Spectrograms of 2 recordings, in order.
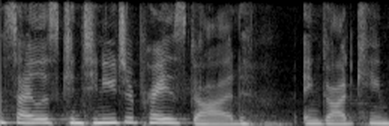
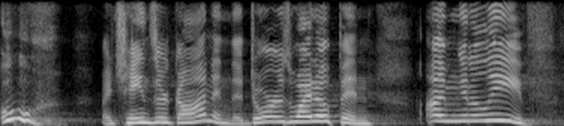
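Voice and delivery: much higher, louder, gleeful; mock excited prisoner; 7 semitones higher, 6 dB louder than usual. Pretending to be Paul in prison, gleeful mock excitement. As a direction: play a giddy freed prisoner. Imagining herself as freed prisoner.

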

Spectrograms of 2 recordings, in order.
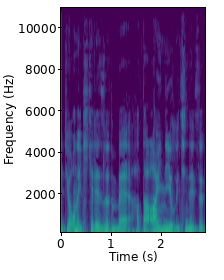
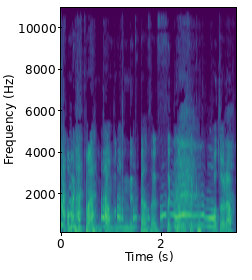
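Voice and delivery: higher and louder, laughing through it; laughing plea; 6 semitones higher, 5 dB louder than usual. Real, not acted. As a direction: beg them while still laughing. Pleading while laughing loud.

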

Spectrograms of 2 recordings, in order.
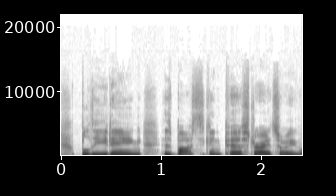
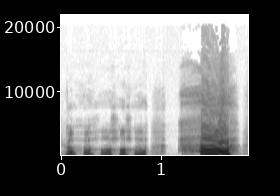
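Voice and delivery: high mock kiddie giggles that snap into a loud shriek; much higher hammed-up child laugh ending in a yelp; kids laughing then shriek; 11 dB louder than usual. Kids in theater laughing, then shocked.

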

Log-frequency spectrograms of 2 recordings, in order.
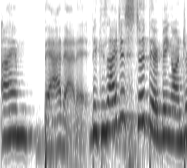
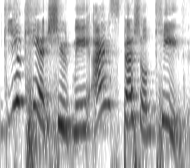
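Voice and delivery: high, drawn-out proclamation; mock grand defiance; 6 semitones higher, slower than usual. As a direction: declare it slowly, as if untouchable. Retold defiance at gunpoint.

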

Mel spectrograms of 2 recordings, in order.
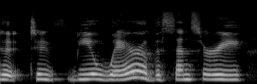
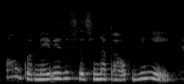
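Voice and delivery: much softer, gentle second thought; soft realization; 10 dB quieter than usual. Retold or imitated. Person being yelled at, calming themselves with a soft aside. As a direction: let it fall quiet as you reconsider. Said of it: "and then go, like".

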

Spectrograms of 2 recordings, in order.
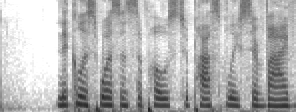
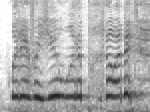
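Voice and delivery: flustered; 10 semitones higher, faster than usual. Retold or imitated. Flustered answer about certificate.

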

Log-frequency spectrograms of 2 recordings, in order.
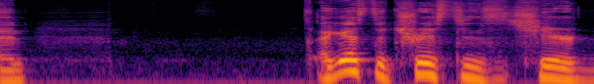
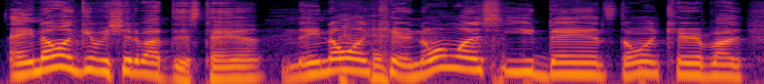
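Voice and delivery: high, loud scoffing at her; mocking dismissal; 7 semitones higher, 4 dB louder than usual. Telling Taya no one wants to see her dance, scoffing. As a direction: brush her off, louder and higher. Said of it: "I'm like".

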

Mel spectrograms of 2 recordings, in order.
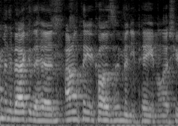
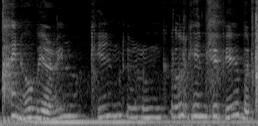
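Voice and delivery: whisper; 6 semitones higher, 5 dB quieter than usual. Acted. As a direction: draw it out in a hushed, intimate voice. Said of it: "it would come closer to you and whisper".

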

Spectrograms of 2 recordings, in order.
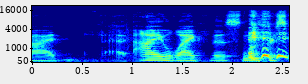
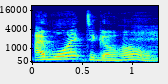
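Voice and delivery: higher and louder whiny line; amped-up girl imitation; 6 semitones higher, 8 dB louder than usual. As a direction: push the whine harder on command. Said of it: "More, more!".

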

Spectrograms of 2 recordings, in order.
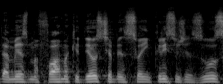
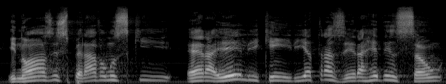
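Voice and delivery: higher, solemn Bible reading; scripture reading; 4 semitones higher than usual. Acted. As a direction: read the passage to the congregation. Reads the Bible passage aloud. (leitura bíblica solene)

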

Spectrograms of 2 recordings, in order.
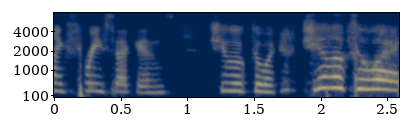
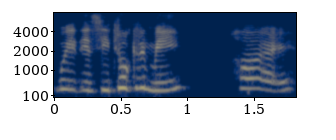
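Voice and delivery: ordinary delivery

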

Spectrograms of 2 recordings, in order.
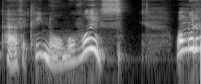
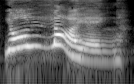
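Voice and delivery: high, loud outburst; cried out; 11 semitones higher, 11 dB louder than usual. A narrator's reading. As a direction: fling the accusation, outraged. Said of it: "he cried".

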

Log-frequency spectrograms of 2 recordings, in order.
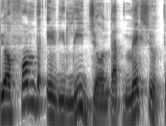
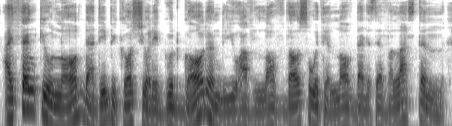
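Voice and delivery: soft, hushed, low prayer voice; mock soft thankful prayer; gentle quiet prayer; 5 semitones lower, 5 dB quieter than usual. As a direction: pray tenderly and quietly. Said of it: "if I go to a place and say".

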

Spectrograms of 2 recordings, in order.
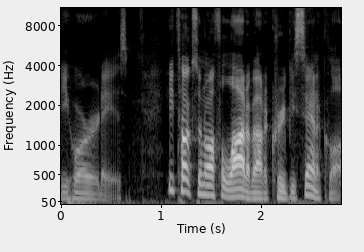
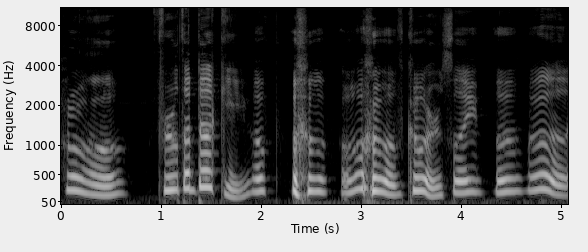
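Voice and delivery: much higher giggly muppet voice; Ernie gift voice; 12 semitones higher, slower than usual. Retold or imitated. Ernie getting the soap dish, high giggling puppet voice. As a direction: pitch way up and giggle over the ducky.

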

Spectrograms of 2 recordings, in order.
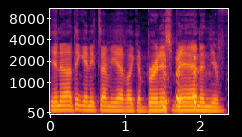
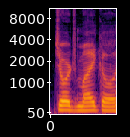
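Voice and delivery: ordinary talk

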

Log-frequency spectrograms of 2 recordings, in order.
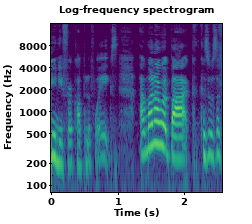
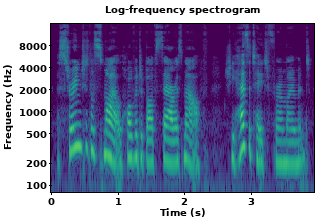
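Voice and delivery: usual speaking voice

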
